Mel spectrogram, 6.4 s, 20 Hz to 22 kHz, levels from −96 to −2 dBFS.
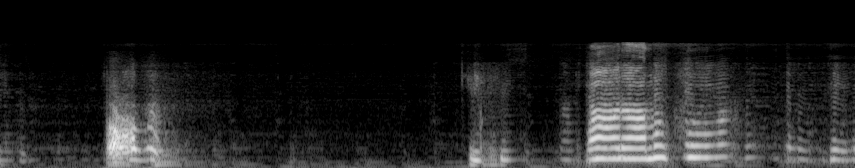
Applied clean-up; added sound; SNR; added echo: neural mask model DeepFilterNet 3.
